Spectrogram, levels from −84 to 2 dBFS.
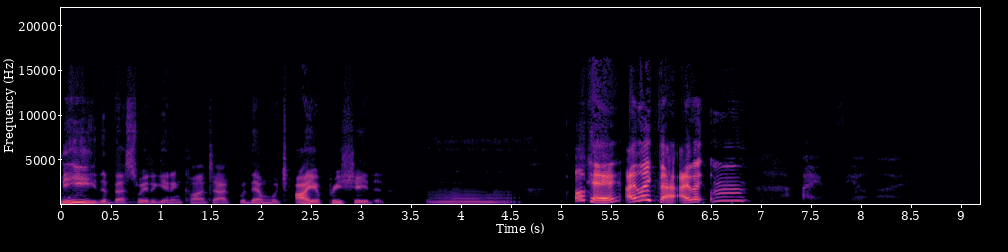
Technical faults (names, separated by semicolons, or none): none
